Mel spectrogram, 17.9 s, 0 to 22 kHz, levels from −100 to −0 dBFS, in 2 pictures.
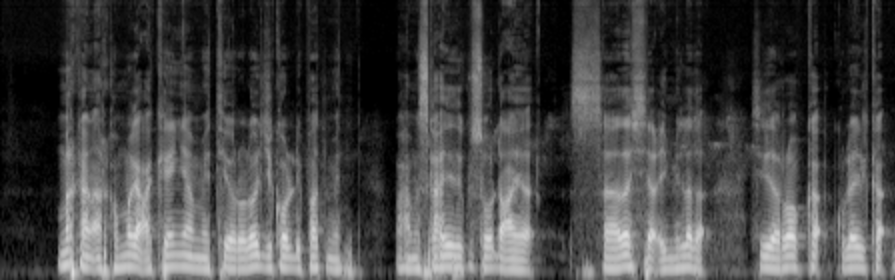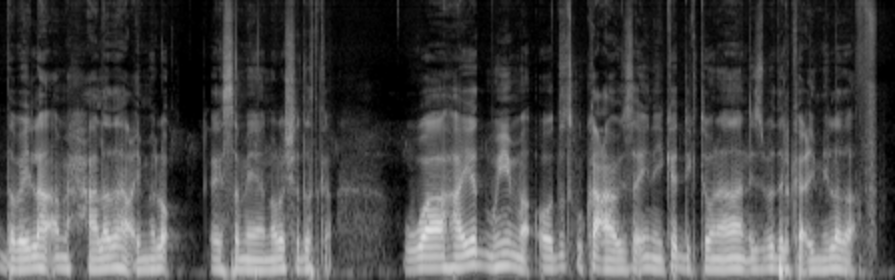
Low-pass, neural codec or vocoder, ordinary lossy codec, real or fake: none; none; none; real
